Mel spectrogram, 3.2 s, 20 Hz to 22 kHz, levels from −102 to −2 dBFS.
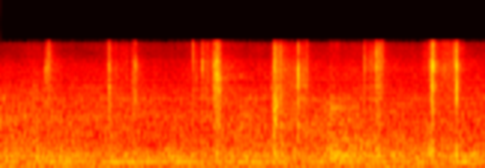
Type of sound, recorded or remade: remade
